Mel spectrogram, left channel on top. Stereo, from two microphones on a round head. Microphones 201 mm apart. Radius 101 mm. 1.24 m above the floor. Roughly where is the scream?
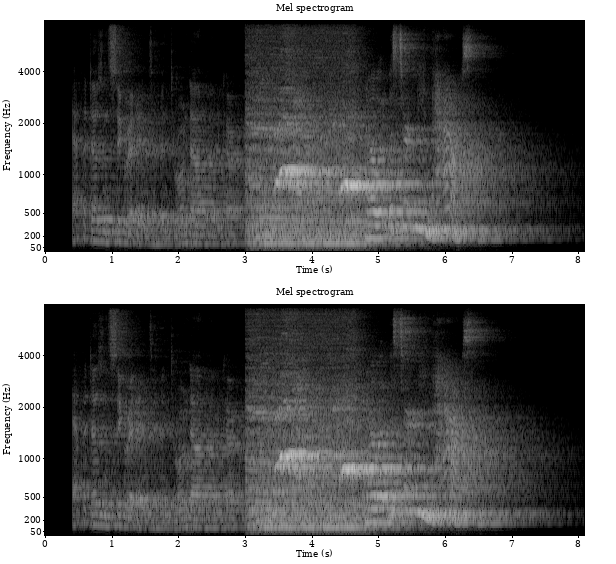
Left.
